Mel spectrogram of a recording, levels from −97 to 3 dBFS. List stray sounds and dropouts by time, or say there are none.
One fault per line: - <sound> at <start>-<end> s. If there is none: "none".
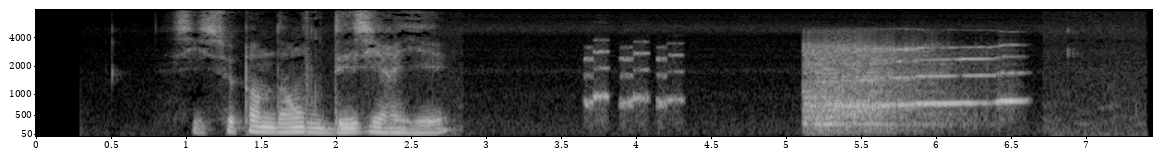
- laugh at 3.7-4.3 s
- squeak at 5.1-6.7 s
